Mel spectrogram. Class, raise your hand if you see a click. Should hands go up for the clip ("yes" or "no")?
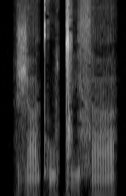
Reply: yes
